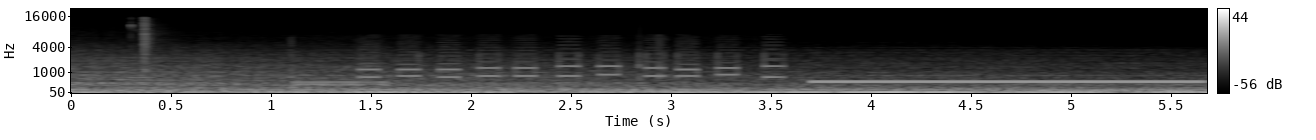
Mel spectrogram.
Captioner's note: phone dialing and ringing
